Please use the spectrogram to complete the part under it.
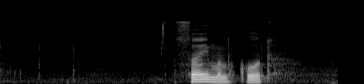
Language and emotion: Russian, neutral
